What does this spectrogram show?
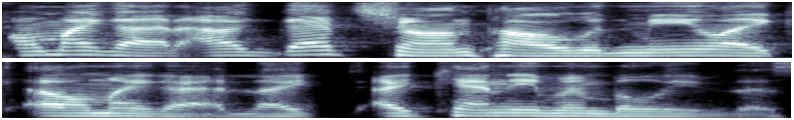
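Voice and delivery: mock ditzy American girl voice.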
